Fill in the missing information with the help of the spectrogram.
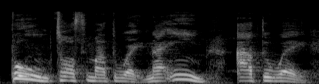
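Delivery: ordinary delivery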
